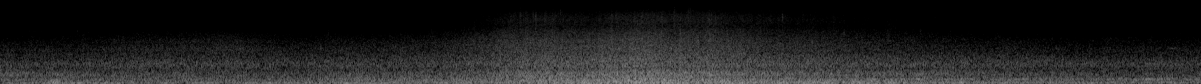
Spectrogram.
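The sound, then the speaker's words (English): Steady, blustery wind and driving rain with a constant hiss, swelling to a louder gust in the middle before easing back, heard one miserable morning from round the corner of a house below the soffit. It fills the whole recording, with no voices. “Well, this morning I'm hiding round the corner of the house, below the soffit, out of this miserable, terrible morning, driving, wind and rain.”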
